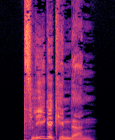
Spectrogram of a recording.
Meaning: dative plural of Pflegekind
- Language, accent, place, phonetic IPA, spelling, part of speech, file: German, Germany, Berlin, [ˈp͡fleːɡəˌkɪndɐn], Pflegekindern, noun, De-Pflegekindern.ogg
